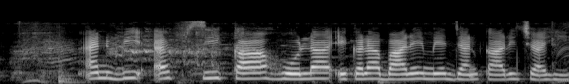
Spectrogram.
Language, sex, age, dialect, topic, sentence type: Bhojpuri, female, <18, Western, banking, question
